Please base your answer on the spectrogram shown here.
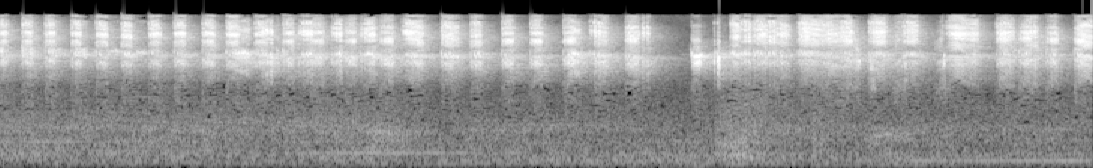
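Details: Young black redstarts at their nest in Portugal, already trying first flights but still fed by the parents: harsh hissing begging repeated in rapid pulses, several per second, with one short pause midway.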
